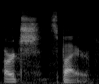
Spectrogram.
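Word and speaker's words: Archspire: the band say it it's arch spire with each sound not the k sound i say to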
